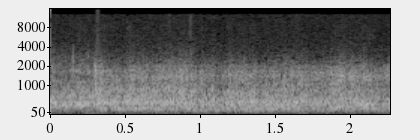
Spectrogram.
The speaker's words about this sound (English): I can remember thinking illogically that there was so much noise I couldn't hear any single explosion. It seemed almost like a silence until the tremendous wham of the first torpedo.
